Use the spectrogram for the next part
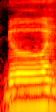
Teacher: Daripada baris depan dal, makhraj dal pergi kepada makhraj bunyinya nun. Dun, dan dal dengan nun dan makhraj sana dekat-dekat. Nun belah atas sikit, dal belah bawah.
